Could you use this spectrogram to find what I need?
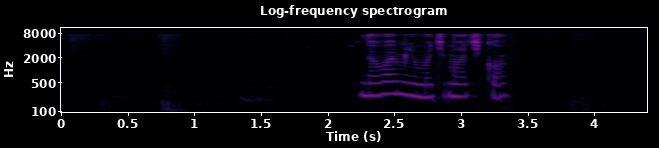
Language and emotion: Russian, neutral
